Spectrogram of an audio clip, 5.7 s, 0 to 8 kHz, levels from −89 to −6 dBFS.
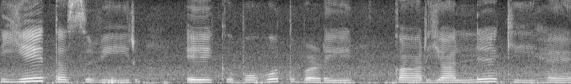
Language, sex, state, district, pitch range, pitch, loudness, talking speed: Hindi, female, Haryana, Rohtak, 200-240 Hz, 210 Hz, -17 LUFS, 85 wpm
